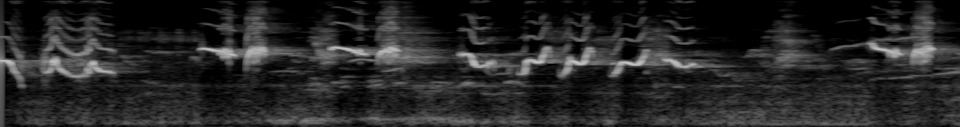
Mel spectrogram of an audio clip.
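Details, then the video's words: Energetic Oriental magpie-robin song used to stimulate a quiet bird to sing: rapid series of looping, warbled whistles and bright sweeping notes in close, rhythmic bursts, a faint low rumble underneath. "merangsang Kacer malas bunyi langsung gacor"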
